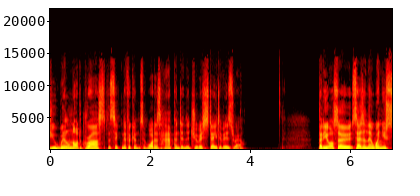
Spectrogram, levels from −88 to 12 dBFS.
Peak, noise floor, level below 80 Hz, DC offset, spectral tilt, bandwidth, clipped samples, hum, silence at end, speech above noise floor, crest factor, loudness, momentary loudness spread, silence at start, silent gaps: -4 dBFS; -82 dBFS; -44 dBFS; under 0.1%; -5.5 dB/octave; 14 kHz; under 0.1%; none; 0 s; 61 dB; 18 dB; -22 LUFS; 11 LU; 0 s; none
